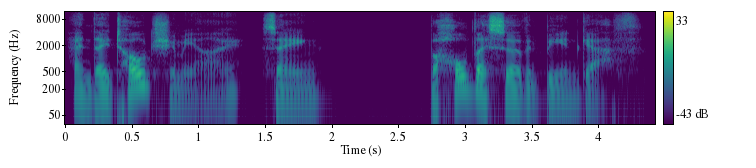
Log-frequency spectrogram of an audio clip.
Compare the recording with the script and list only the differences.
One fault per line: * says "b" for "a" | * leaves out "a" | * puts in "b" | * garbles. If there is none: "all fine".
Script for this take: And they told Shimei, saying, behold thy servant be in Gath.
all fine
